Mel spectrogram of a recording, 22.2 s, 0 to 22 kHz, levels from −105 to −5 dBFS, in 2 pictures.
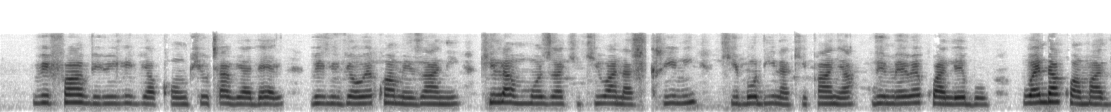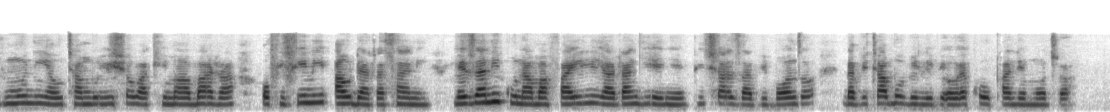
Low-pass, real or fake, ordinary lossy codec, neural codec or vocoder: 7.2 kHz; fake; AAC, 32 kbps; vocoder, 22.05 kHz, 80 mel bands, HiFi-GAN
